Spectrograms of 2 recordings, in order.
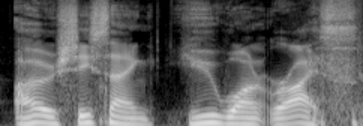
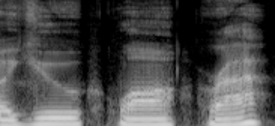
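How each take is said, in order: First: Said in the usual way. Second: Slow, drawn-out mock accent on "You want rice?"; a light imitation of the lady's accent asking "You want rice?", very slow; imitating her accent. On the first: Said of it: "And then I was like". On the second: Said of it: "I'm gonna try and emulate how she said it".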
